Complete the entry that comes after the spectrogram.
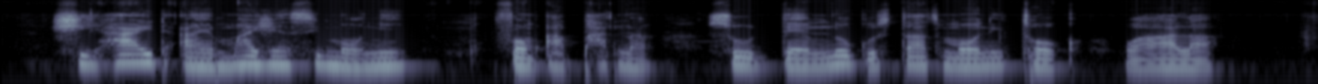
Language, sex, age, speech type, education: Nigerian Pidgin, male, 15-29, spontaneous, tertiary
